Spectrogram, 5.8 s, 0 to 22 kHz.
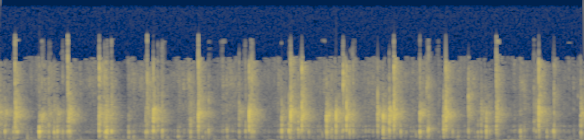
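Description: Fingertips press and pop the hollow bubbles of a rainbow silicone pop-it fidget toy held in both hands in front of a microphone. They make a rapid, uneven run of short, dry popping clicks with a bright, hollow tone near 1.4 kHz and almost no ring.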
